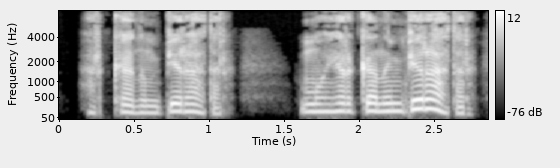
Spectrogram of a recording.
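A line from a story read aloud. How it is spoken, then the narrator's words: Soundless whisper, lip bitten. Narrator (Russian): беззвучно шептала Мираэль, закусив нижнюю губу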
